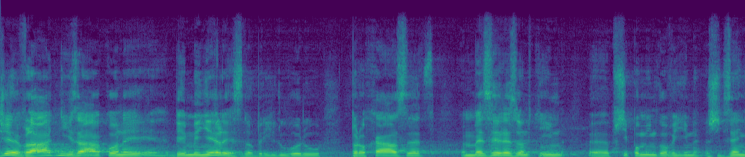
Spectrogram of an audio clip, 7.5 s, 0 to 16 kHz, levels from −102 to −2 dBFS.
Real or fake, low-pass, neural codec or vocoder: fake; 14.4 kHz; vocoder, 44.1 kHz, 128 mel bands, Pupu-Vocoder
